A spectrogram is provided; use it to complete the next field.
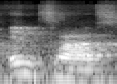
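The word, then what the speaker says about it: ἐντός: That word in the Greek is pronounced entos, and specifically the reason why I want to grab it, it says within your spirit.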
